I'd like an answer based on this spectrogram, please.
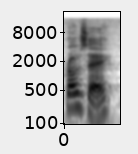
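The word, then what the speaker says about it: rosé: lot of people want to call it the rose wine but it's pronounced rose a so we'll call it rose a what that means is that the wine generally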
